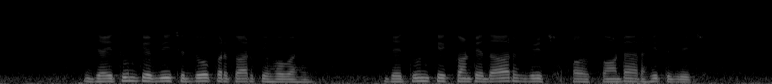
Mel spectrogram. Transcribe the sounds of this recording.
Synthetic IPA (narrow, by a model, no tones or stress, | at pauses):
d͡ʒɛːt̪uːnkebɾiːt͡ʃd̪oːpɾəkaːɾkeɦoːwaɦɛː | d͡ʒəːt̪uːnkekãːʈeːd̪aːɾbɪt͡ʃʰɔːɾkãːʈaɾəɦɪt̪bɾiːt͡ʃ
